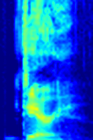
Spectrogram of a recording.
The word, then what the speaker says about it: Thierry: Thierry? – Yeah, that's most likely French. – Oh. – I think when they pronounce it, it's like, like it's like Terry.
